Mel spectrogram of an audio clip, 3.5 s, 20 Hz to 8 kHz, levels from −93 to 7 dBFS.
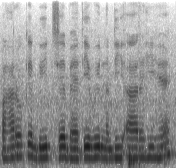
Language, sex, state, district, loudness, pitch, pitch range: Hindi, male, Assam, Kamrup Metropolitan, -14 LUFS, 145 Hz, 140-145 Hz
